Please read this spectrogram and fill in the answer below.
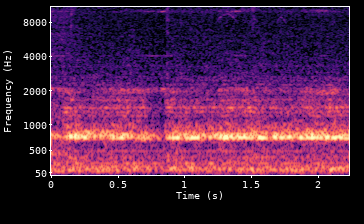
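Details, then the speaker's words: NEMA23 180 W 3000 rpm easy servo from a lathe electronic leadscrew, stiffness raised from the default 11 to 13: a steady, loud, high-pitched hum with slight background chatter; stiffer tuning nearing resonance. "there's a little bit of background chatter and you can kind of hear it there that's definitely a little bit stiffer not quite as stiff as i would like but it's better"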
